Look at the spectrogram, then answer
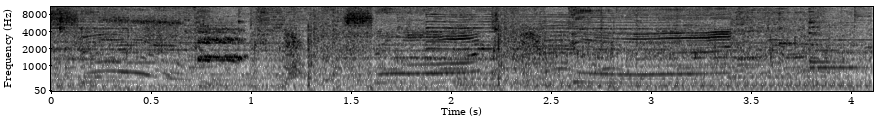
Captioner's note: noisemakers tooting, motorcycle revving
